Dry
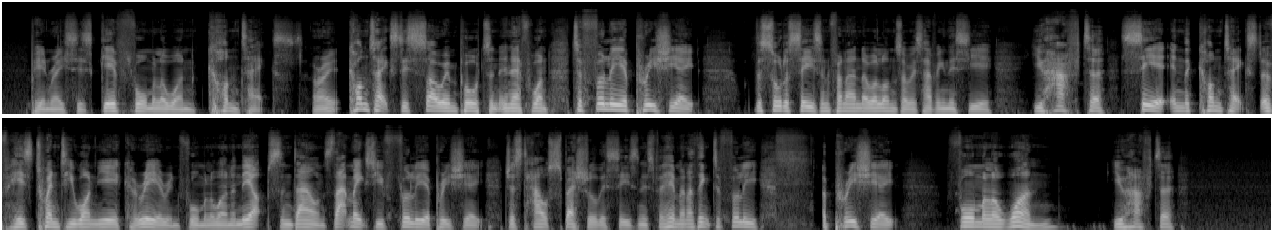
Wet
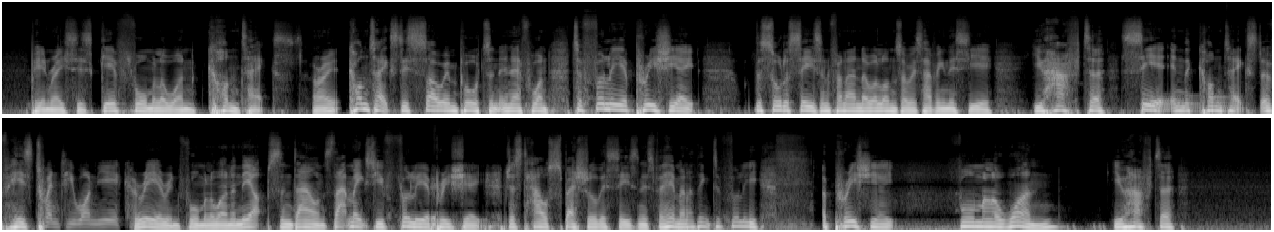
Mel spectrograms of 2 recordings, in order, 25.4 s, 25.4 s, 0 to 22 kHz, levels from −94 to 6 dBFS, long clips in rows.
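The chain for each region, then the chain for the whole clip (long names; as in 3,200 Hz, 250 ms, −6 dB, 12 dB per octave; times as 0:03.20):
0:11.40–0:12.35: running median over 3 samples + hum removal 54.95 Hz, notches 13 + output level in coarse steps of 9 dB
0:13.12–0:14.03: downward compressor 2.5 to 1, threshold −29 dBFS + band-pass filter 740–3,200 Hz + high-frequency loss of the air 130 metres
0:16.75–0:17.77: phaser with its sweep stopped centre 1,900 Hz, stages 4 + background raised ahead of every attack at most 44 dB per second
0:19.55–0:20.18: low-shelf EQ 280 Hz +10.5 dB + downward compressor 3 to 1, threshold −42 dBFS
0:21.28–0:22.62: background noise pink −63 dBFS + phaser with its sweep stopped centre 1,900 Hz, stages 6
whole clip: low-shelf EQ 150 Hz +5.5 dB; brickwall limiter −22 dBFS; bass and treble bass +14 dB, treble −15 dB; level +3.5 dB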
